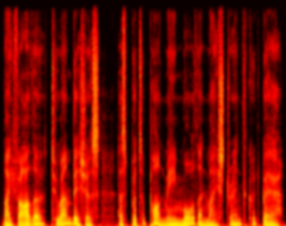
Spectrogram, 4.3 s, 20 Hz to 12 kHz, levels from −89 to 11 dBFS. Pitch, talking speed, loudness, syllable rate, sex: 115 Hz, 195 wpm, -19 LUFS, 4.7 syllables/s, male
